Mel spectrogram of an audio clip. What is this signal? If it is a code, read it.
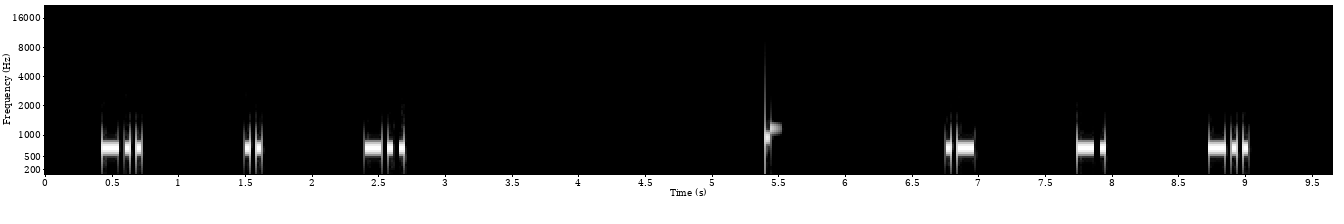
Morse code, heard as a keyed tone, about 27 wpm, spaced as for 10 wpm, 690 Hz. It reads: DID AND
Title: 6x Character Spacing - Top 100 Words - 28wpm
